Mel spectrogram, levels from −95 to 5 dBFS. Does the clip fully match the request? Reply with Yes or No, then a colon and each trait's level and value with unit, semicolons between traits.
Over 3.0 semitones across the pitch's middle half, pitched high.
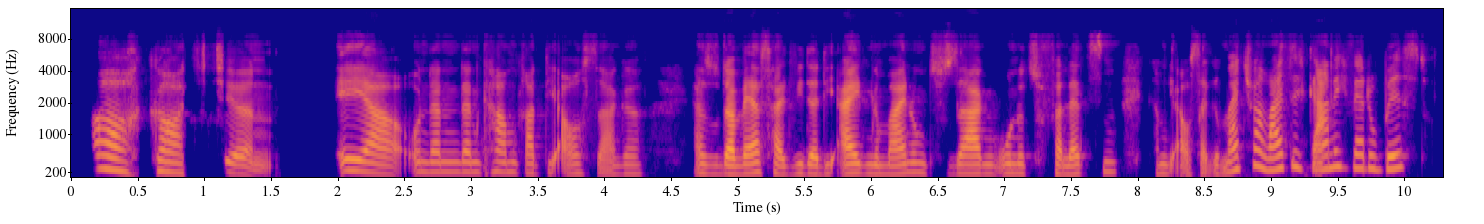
Yes: average, 4.4 semitones; high, 195 Hz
